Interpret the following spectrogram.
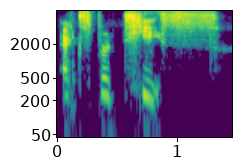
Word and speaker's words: expertise: this one right here we would say expertise expertise yeah so pretend like that I isn't there and this is a correct e expertise okay and also also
